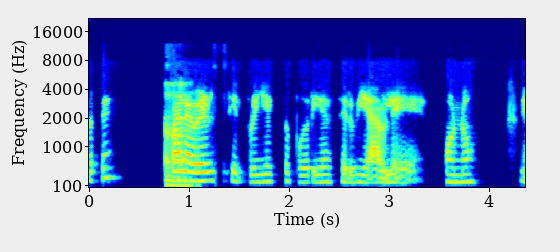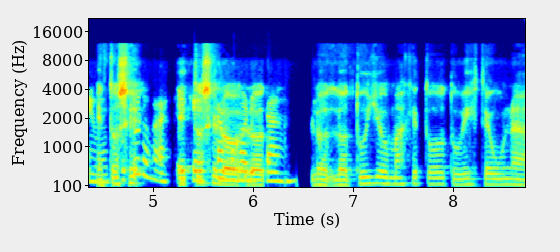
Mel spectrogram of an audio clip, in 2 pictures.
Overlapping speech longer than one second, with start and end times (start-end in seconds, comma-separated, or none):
4.4-6.1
